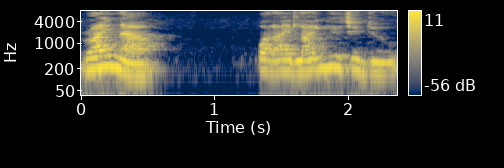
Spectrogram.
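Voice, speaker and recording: A woman's somewhat breathy voice with a French accent, fairly slow pace and ordinary pitch variation. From France. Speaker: executive coach. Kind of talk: guided coaching session. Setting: livestream.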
